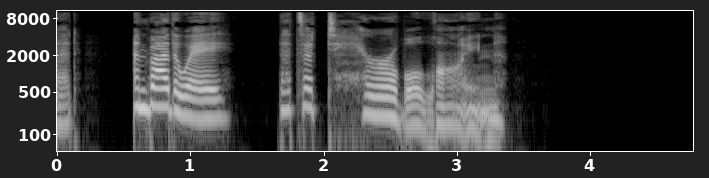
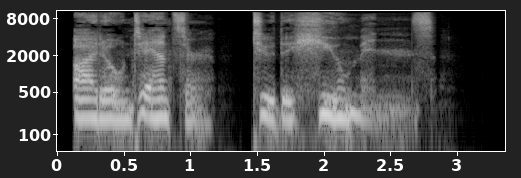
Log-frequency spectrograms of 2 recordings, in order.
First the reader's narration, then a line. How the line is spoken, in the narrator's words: he snarled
